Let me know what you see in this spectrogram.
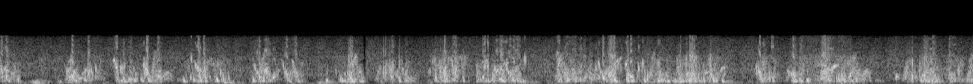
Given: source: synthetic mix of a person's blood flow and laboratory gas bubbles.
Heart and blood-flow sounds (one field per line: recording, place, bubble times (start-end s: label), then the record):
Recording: Doppler ultrasound of blood flow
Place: precordium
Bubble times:
0.00-0.25 s: bubbles
0.62-1.02 s: bubbles
1.11-1.66 s: bubbles
1.80-2.33 s: bubbles
2.50-3.04 s: bubbles
3.23-3.69 s: bubbles
3.80-4.20 s: bubbles
4.26-4.72 s: bubbles
4.76-5.29 s: bubbles
5.55-6.48 s: bubbles
6.51-7.30 s: bubbles
7.53-7.79 s: bubbles
7.84-8.75 s: bubbles
8.94-9.04 s: bubbles
9.06-9.74 s: bubbles
From the record:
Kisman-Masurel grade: 444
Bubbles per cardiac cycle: continuous sound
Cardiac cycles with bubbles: 100%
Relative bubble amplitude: maximal (0.775 to 0.999)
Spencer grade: 4 (maximum detectable bubble signal sounding continuously throughout systole and diastole of every cardiac period, and overriding the amplitude of the normal cardiac signals)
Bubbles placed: anywhere in the cardiac cycle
